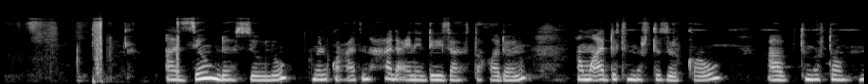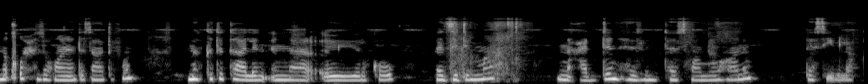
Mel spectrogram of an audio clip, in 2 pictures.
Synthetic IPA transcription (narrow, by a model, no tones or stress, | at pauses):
ʔazijo̞md̪ɐszɨβlu | mɨlkʰuʕat̪ʰnɨħad̪ɐʕajnɐt̪̚d̪iβizazɨt̪ʰɐxɐd̪ɐnuʔamaʔad̪ɐt̪ʰɨmhɨɾt̪ʰizɨɾɨkʰːɐβu | ʔaβt̪ʰɨmhɨɾt̪ʰo̞mːɨkʼuħzɨxo̞nɐt̪ʰɐsat̪ʰfumː | ɨkʰːɨt̪ʰɨt̪ʰalɨnɨnːaɾ̰ʔɨjujɪɾɨkʰːɐβu | b̥ɐzid̪ɨmːa | nɨʕad̪ːɨnɦɨzbɨnt̪ʰɐsfabɨmuxʷano̞m | d̪̥ɐsḭβlɐ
